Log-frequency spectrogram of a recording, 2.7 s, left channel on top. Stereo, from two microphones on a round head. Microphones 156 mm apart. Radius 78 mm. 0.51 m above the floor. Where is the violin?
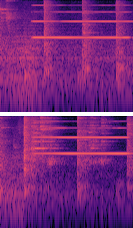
25° right (ahead or behind), 2.0 m.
